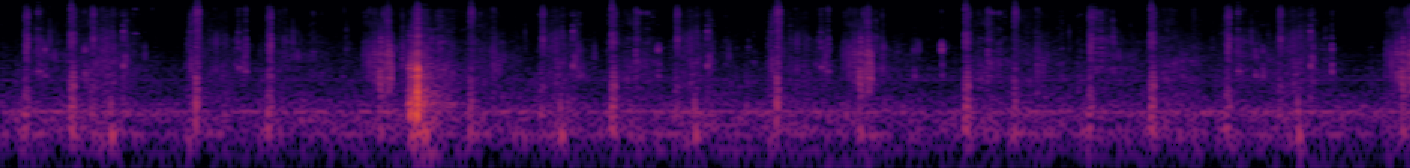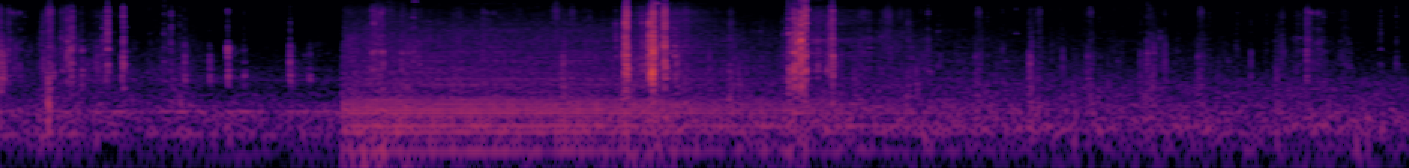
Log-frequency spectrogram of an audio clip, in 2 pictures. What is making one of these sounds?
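Footsteps tap and scuff on a hard floor.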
